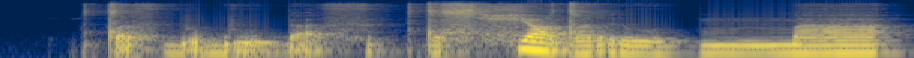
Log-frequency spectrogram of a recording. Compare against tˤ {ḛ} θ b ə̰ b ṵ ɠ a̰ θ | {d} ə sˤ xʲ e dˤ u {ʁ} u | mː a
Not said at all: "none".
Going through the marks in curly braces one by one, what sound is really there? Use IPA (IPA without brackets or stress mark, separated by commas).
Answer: ḛ, d, r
